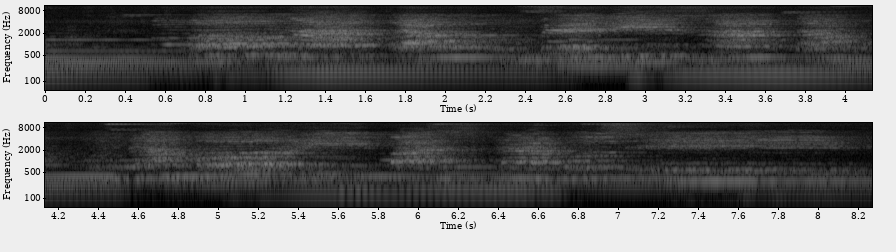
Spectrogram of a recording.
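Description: Children's choir singing, holding long notes that move from pitch to pitch.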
